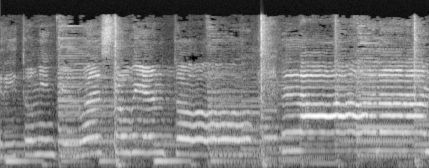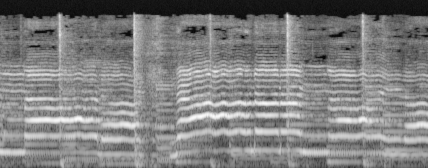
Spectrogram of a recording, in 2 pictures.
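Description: A song: long, wavering sung notes over strummed guitar and a repeating bass line.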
